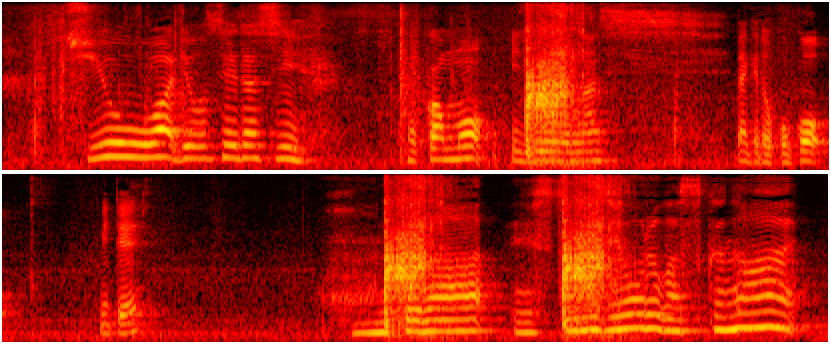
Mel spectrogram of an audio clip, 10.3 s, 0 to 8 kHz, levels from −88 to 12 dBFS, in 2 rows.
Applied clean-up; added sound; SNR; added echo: none; Skateboard; -4 dB; none.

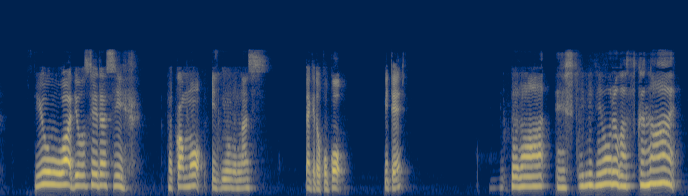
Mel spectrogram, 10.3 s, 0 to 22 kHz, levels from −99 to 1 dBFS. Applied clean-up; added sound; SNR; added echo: neural mask model DeepFilterNet 3.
